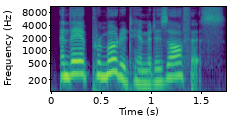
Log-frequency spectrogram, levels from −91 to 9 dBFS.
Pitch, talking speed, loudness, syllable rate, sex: 225 Hz, 275 wpm, -16 LUFS, 7.6 syllables/s, female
